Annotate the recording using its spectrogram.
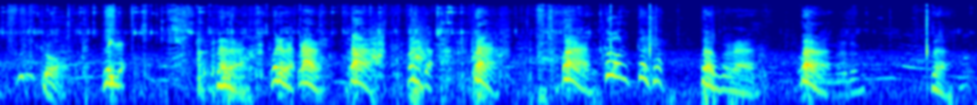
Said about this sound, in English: You seen the doggy?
